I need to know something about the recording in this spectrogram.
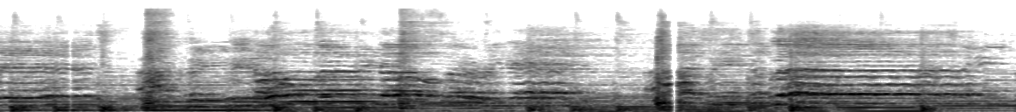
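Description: Live church worship band playing a gospel song, a woman leading the singing over drums, bass, keyboard and acoustic guitar. The audio drops out completely for a split second about two-thirds of the way through.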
